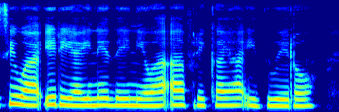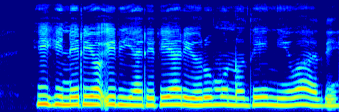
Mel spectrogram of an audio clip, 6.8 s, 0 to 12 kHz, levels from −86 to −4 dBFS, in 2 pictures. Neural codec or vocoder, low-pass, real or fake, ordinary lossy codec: none; 10.8 kHz; real; MP3, 64 kbps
